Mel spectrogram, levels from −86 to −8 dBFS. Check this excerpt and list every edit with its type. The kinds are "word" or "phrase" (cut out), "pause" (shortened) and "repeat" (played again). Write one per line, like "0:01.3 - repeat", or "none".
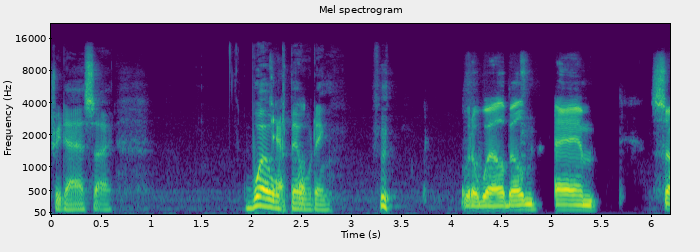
none

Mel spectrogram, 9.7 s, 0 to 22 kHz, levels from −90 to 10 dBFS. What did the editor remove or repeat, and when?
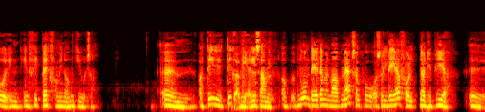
0:03.1 - pause
0:04.6 - phrase
0:05.9 - phrase
0:08.3 - phrase

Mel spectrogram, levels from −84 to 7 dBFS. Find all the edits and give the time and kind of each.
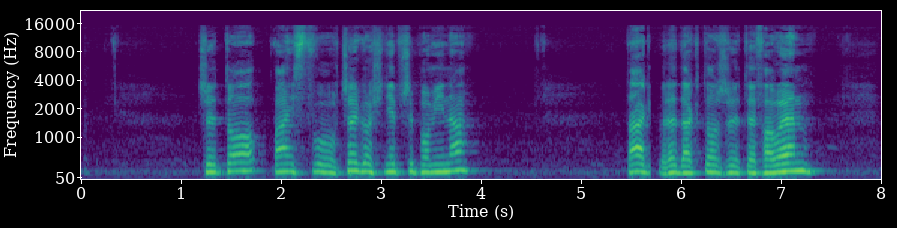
0:01.8 - pause
0:05.7 - phrase

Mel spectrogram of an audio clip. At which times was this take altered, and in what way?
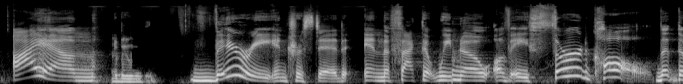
0:01.1 - word
0:04.5 - word

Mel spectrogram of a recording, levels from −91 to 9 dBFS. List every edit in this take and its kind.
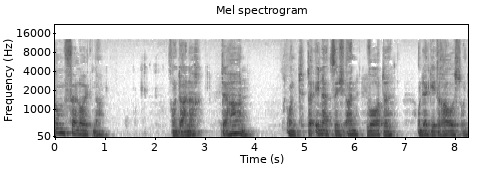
0:03.3 - word
0:05.0 - word
0:06.2 - word

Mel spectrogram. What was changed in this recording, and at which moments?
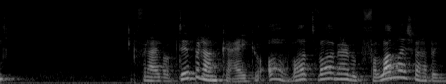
0:01.6 - word
0:02.0 - phrase

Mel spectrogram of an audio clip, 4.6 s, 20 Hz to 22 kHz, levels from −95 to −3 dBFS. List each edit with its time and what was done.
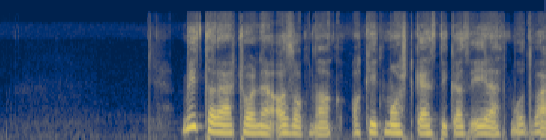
none

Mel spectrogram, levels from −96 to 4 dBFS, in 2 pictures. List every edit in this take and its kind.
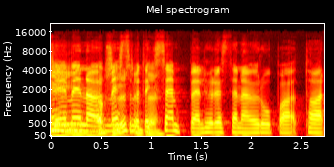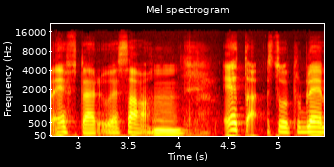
none

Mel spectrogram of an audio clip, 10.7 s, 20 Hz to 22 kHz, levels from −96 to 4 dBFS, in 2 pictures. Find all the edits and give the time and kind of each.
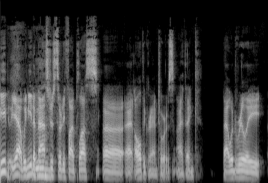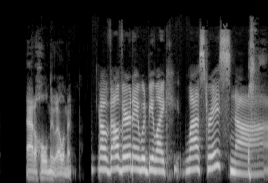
none

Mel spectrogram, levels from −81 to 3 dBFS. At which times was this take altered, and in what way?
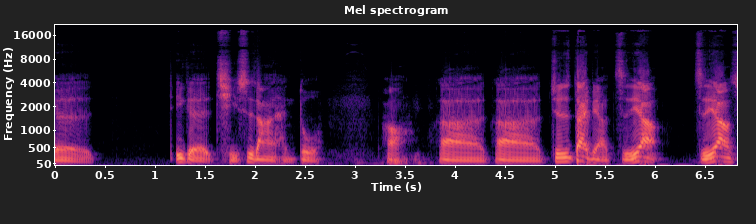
0:04.4 - repeat

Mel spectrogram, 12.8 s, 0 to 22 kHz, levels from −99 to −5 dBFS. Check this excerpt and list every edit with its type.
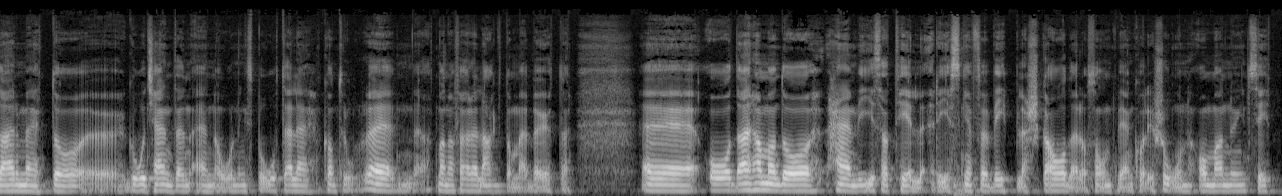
0:02.0 - word

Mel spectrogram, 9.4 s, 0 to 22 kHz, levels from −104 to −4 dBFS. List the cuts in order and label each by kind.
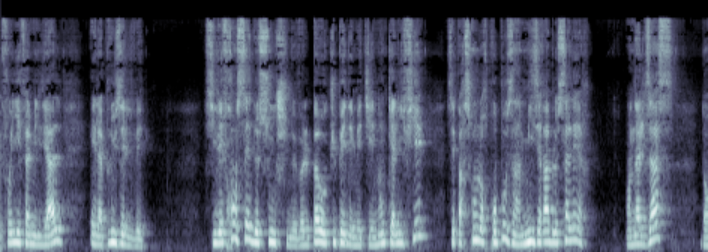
none

